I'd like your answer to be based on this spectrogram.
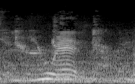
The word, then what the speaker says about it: yuan: The correct pronunciation is something like yuan. But that's just to get started. The first U part is pronounced with the mouth forward, like the German letter U with an umlaut, which I think is U or something. Second N part is really somewhere between N and An.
